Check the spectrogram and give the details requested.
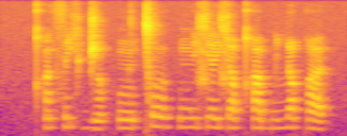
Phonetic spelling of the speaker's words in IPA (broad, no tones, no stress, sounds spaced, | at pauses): qʰ ə̃ s ə ç d͡ʒ ã q ŋ ə̃ ǀ ʊ | ŋ i ɕ ɛ e̯ ɕ ʊ e̯ qʰ ɛ b ʊ ʎ œ q ɪ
